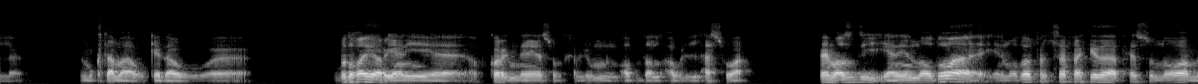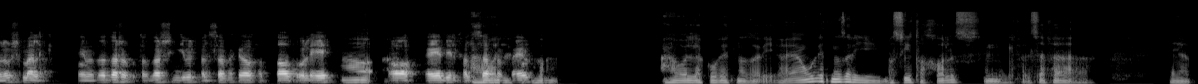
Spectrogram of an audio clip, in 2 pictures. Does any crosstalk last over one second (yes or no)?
no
